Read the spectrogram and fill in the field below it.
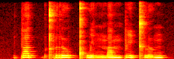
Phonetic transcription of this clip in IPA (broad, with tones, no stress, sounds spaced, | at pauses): p a˥˩ t̚ | kʰ r ɯː˦˥ p̚ kʰ w i˨˩ n m a˦˥ m p i˥˩ ʔ kʰ l ɯ˦˥ ŋ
